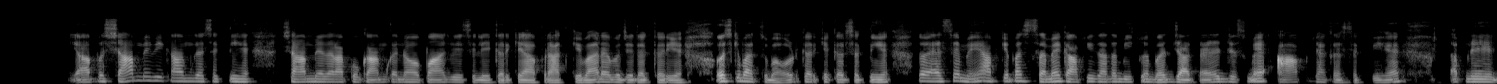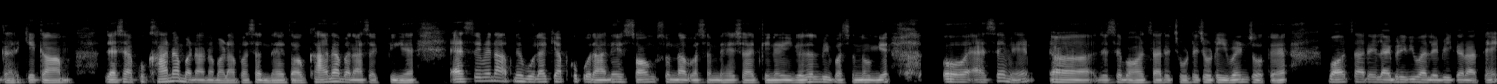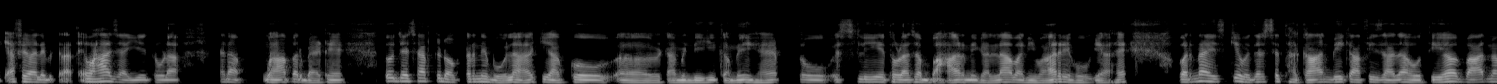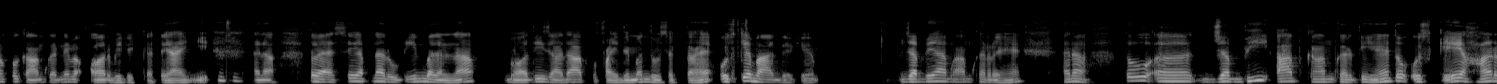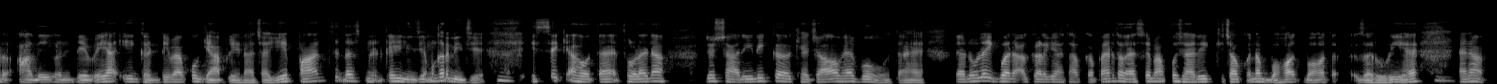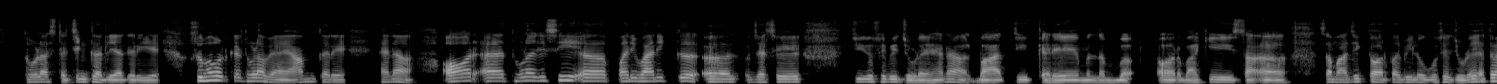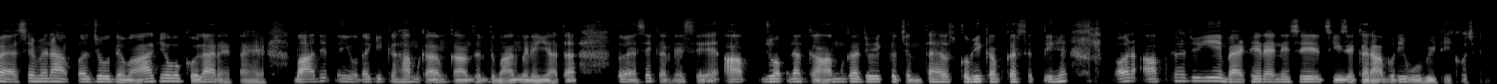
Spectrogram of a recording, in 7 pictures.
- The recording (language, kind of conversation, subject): Hindi, advice, मैं लंबे समय तक बैठा रहता हूँ—मैं अपनी रोज़मर्रा की दिनचर्या में गतिविधि कैसे बढ़ाऊँ?
- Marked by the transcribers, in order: in English: "सॉन्ग"; in English: "इवेंट्स"; in English: "रूटीन"; tapping; in English: "गैप"; in English: "स्ट्रेचिंग"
